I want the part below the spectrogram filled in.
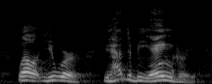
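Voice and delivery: ordinary delivery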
